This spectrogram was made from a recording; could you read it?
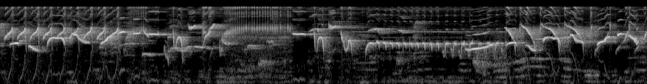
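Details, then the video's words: Caged young White-rumped shama from the West Java forest practising song: dense, loud sequence of sharp whistles, rapid trills and scratchy chattering notes, phrases changing every second or so. "KACER PRIANGAN BAHAN BELAJAR NGEMPLONG"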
